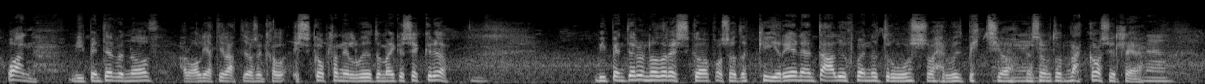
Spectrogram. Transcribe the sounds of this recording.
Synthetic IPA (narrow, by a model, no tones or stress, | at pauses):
wanmibɛndɛrvənɔð | aɾɔlˠjadɪlˠadɨɔs̬ənkʰalˠɛskɔpʰɬanɛlˠwɨðdəmajɡəsɪɡrjɔ | mibɛndɛrvənɔðəɾɛskɔpʰɔsɔdəkʰeɾinɛndalˠɪwχbɛnɔdruːsɔhɛrwɨðbetʰjɔasɔdoːdnaɡ̥ɔsɪrɬeː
